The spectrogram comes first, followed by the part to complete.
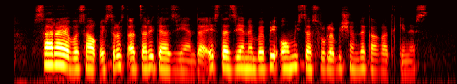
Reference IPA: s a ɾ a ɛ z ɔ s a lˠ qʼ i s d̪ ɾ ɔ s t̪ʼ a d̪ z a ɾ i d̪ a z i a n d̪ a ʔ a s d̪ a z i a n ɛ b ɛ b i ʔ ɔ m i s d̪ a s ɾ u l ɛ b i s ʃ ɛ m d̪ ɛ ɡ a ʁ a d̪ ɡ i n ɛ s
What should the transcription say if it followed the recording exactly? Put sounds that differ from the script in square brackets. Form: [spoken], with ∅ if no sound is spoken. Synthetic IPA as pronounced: s a ɾ a ɛ [v] ɔ s a lˠ qʼ i s d̪ ɾ ɔ s t̪ʼ a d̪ z a ɾ i d̪ a z i a n d̪ a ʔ [ɛ] s d̪ a z i a n ɛ b ɛ b i ʔ ɔ m i s d̪ a s ɾ u l ɛ b i s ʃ ɛ m d̪ ɛ ɡ a ʁ a d̪ ɡ i n ɛ s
